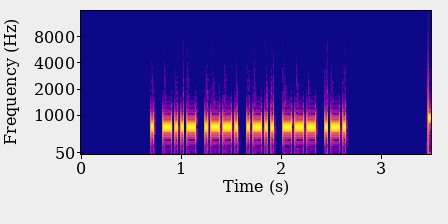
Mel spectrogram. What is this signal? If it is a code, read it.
Morse code, heard as a keyed tone, about 40 wpm, 700 Hz. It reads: EXPLOR
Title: Sentences from Top 1100 Words - New Word Drill Alt - 40wpm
